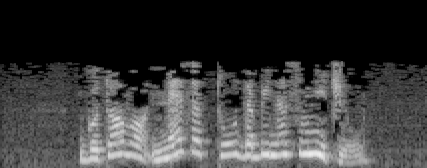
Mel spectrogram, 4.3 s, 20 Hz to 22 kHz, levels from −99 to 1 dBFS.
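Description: Throughout, the speech is dull, with nothing above 5.6 kHz, and layered smearing and warbling artefacts, most likely from transcoding between lossy codecs such as MP3 and AAC.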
